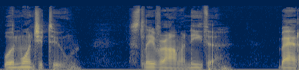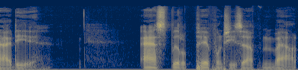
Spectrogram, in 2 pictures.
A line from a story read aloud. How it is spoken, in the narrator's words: Calamity whispered firmly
